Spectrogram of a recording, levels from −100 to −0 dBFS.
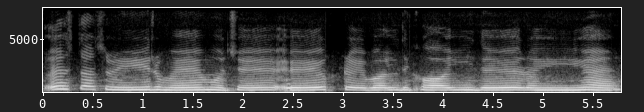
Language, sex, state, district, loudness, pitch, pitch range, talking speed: Hindi, female, Madhya Pradesh, Katni, -13 LUFS, 220 Hz, 210-235 Hz, 105 wpm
